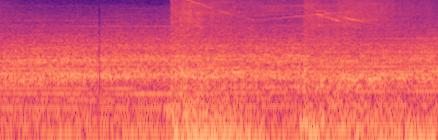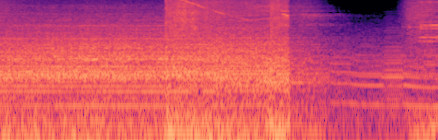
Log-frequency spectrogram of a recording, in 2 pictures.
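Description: A game car engine roars at high speed.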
